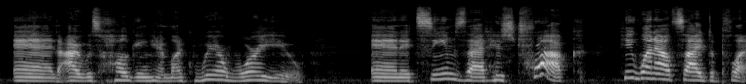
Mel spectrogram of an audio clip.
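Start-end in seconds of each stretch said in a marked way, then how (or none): 2.0-3.1 put-on hysterical crying, sobbing. Retelling hugging the boy after he came running back, retelling hysterical crying. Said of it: "I'm hysterical crying".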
